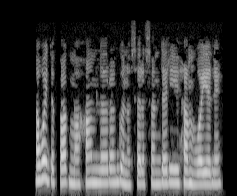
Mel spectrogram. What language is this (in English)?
Pashto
